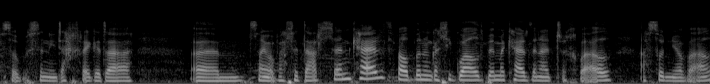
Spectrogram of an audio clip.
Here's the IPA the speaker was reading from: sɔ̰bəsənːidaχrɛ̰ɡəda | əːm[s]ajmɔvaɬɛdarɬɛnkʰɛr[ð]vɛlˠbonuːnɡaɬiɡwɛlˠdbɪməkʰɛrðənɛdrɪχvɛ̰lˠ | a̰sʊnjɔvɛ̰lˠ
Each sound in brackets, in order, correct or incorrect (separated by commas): correct, correct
